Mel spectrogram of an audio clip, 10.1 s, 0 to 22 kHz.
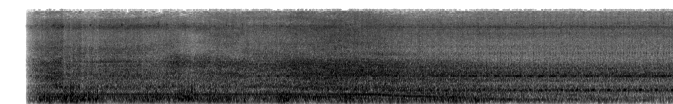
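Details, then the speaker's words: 2003 Mitsubishi Lancer: a thin, high belt squeal over idle each time the AC compressor kicks on, engine note sagging under load. Cause suspected, either a bearing or a failing compressor. "every time it kicks on as you can hear the uh belt start squeaking really good so it's either the bearing there or the compressor's going bad"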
